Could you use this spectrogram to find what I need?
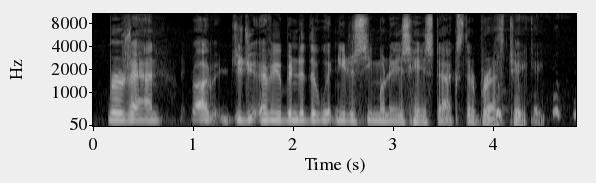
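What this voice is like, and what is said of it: Impression of Lorne Michaels. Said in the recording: “That's a great impression. ... I don't really do a Lorne.”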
